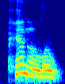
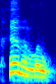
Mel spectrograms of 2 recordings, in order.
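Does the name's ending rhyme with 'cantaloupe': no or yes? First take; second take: yes; yes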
